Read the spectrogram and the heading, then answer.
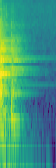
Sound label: metal, footsteps, walk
